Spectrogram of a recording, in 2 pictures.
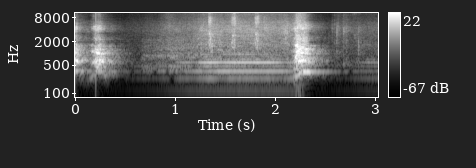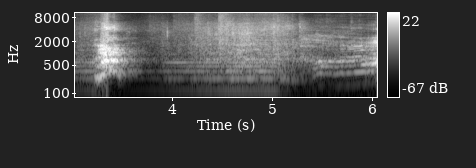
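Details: Great Dane barking: three loud, sharp barks spread over about six seconds, the last two roughly a second apart, with a steady humming tone underneath throughout.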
